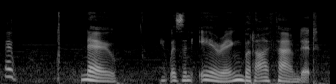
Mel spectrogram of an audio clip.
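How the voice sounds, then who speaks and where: A woman's voice: on the low side, animated, normal speed, faint music behind, lightly acted. A woman playing a sly, inquisitive British spy in radio theater, with an arch, playful manner. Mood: coy.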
